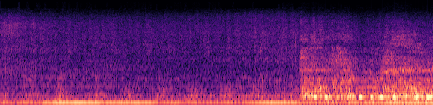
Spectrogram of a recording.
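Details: Kenmore washer running with the broken lid switch bypassed and the lid open: steady low hum from the heavy-duty motor, then sloshing as agitation starts. Wash cycle running normally after the fix.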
